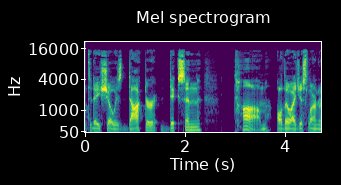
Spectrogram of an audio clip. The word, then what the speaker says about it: Thom: we started recording that if I want to sound like a sophisticated German I would pronounce it Dr Dixon Tome his book is called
